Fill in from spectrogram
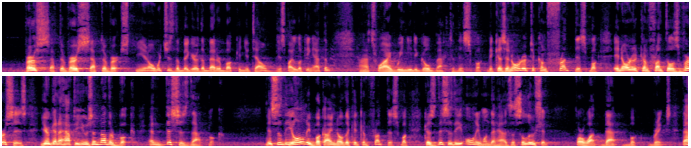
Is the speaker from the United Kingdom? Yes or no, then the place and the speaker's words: yes; United Kingdom; I come from Britain, where we've had 2,000 young men and women who have left Britain to join ISIS in just the last 2 years.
